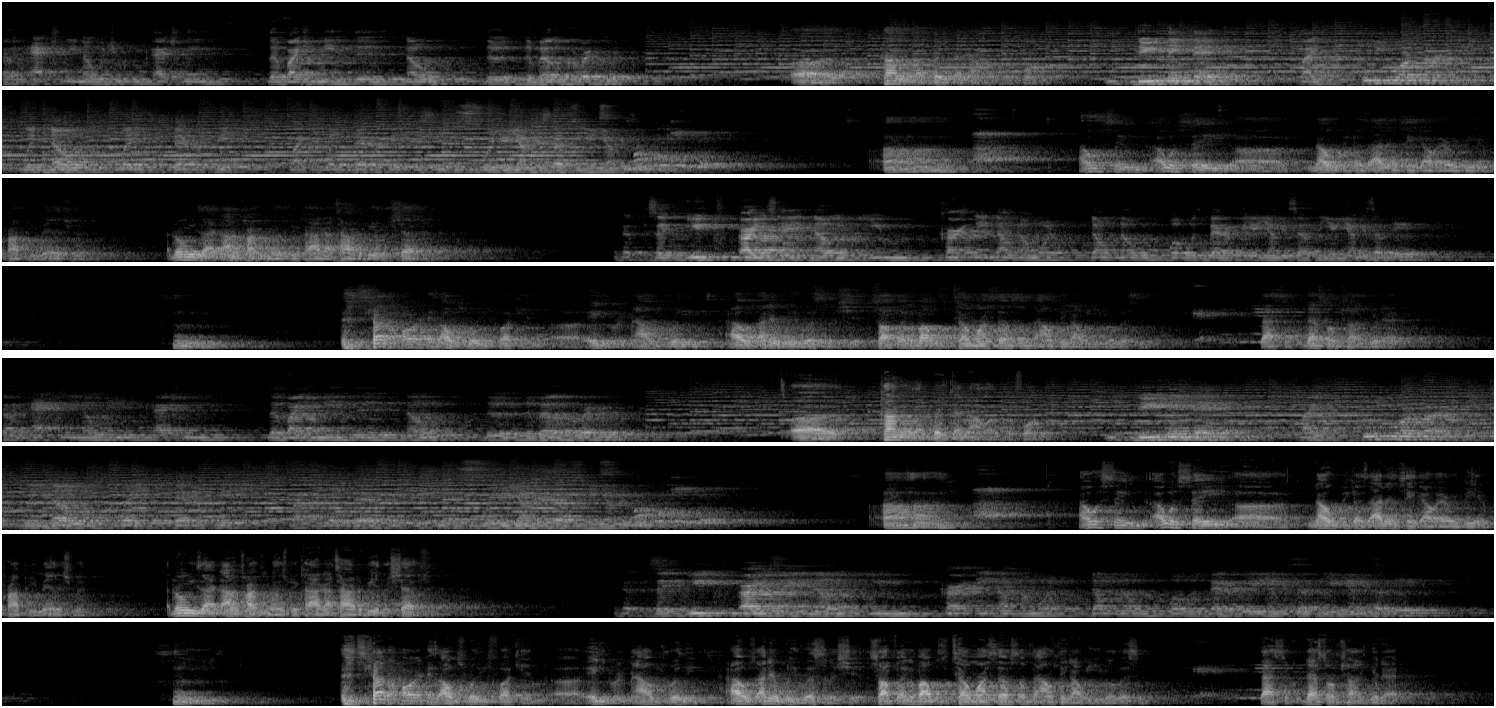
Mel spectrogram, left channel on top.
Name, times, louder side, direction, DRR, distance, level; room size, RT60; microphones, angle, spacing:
voice 1, 0.0-2.1 2.6-4.4 4.8-6.1 11.0-12.2 12.4-12.6 13.0-13.2 13.6-17.2 17.8-21.6 36.0-39.0 39.2-44.0, left 1 dB, 80° left, 0 dB, 2.3 m, -34 dB
sound 1, 6.4-20.7, left 1 dB, 10° left, 2.9 m, -37 dB
voice 2, 7.8-8.4 8.8-10.5 23.6-24.4 25.7-30.7 31.5-34.1 46.3-47.0 48.1-51.7 52.0-56.2 57.3-58.7, right 2 dB, 70° right, 7 dB, 1.0 m, -29 dB
voice 3, 20.6-22.0 23.4-23.5 23.8-23.9 24.6-24.9 51.5-51.6 56.6-57.4, left 1 dB, 25° left, -6 dB, 3.8 m, -40 dB
16.0 x 11.0 x 5.5 m, 2.6 s
head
